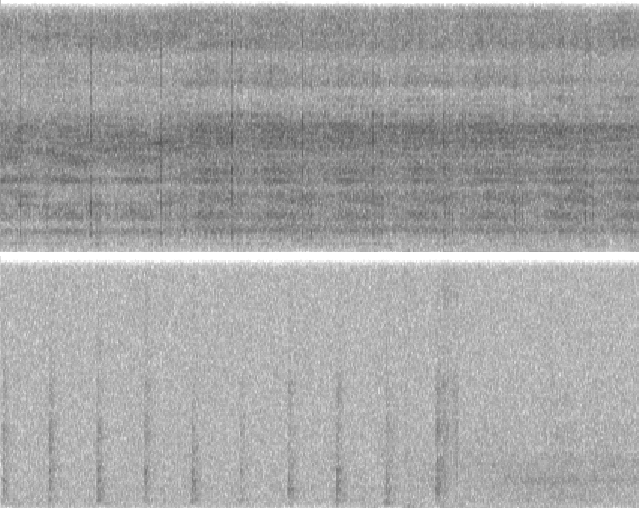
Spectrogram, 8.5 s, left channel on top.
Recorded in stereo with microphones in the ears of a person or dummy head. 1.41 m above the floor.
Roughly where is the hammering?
No hammering in this recording.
